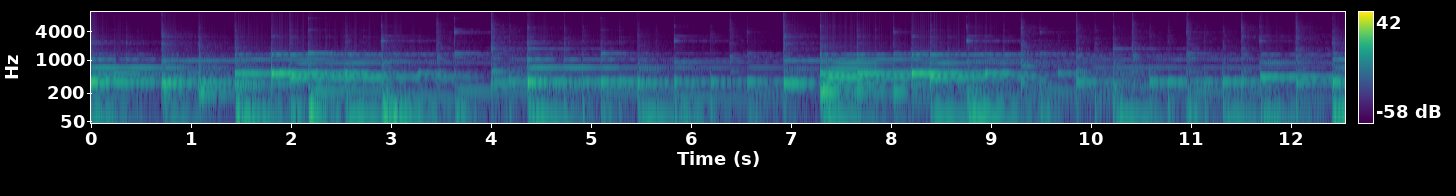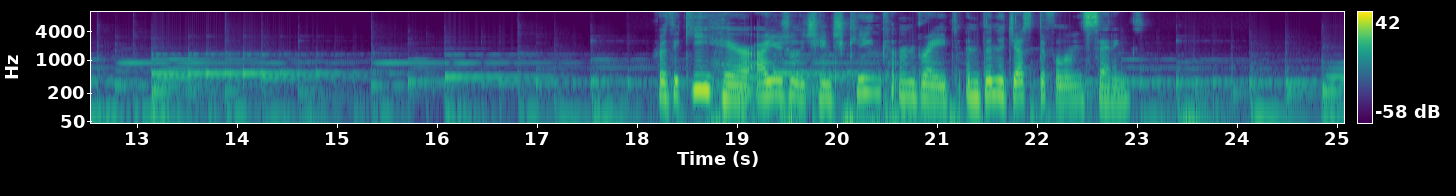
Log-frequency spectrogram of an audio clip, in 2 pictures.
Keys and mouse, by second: 7.3 BackSpace.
